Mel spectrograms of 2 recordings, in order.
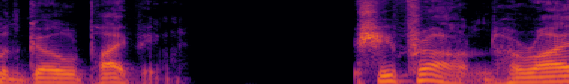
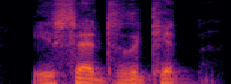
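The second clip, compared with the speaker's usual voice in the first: usual speaking voice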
